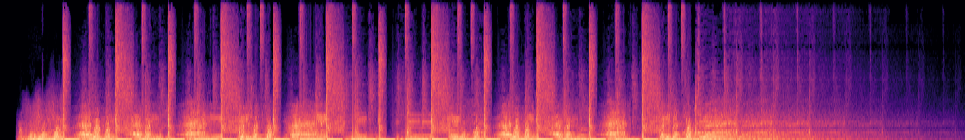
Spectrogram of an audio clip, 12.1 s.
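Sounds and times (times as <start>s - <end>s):
dog beatbox remix: 0.6s - 9.7s.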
